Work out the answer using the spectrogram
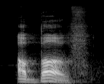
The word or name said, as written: above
